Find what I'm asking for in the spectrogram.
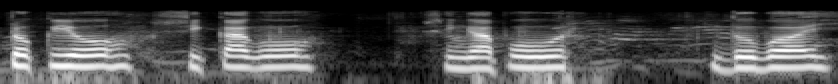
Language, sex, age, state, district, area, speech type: Santali, male, 18-30, Jharkhand, East Singhbhum, rural, spontaneous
